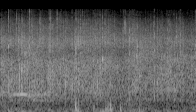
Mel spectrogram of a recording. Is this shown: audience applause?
yes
